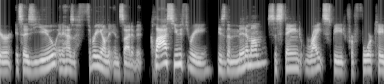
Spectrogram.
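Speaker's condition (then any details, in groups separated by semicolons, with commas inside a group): No condition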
